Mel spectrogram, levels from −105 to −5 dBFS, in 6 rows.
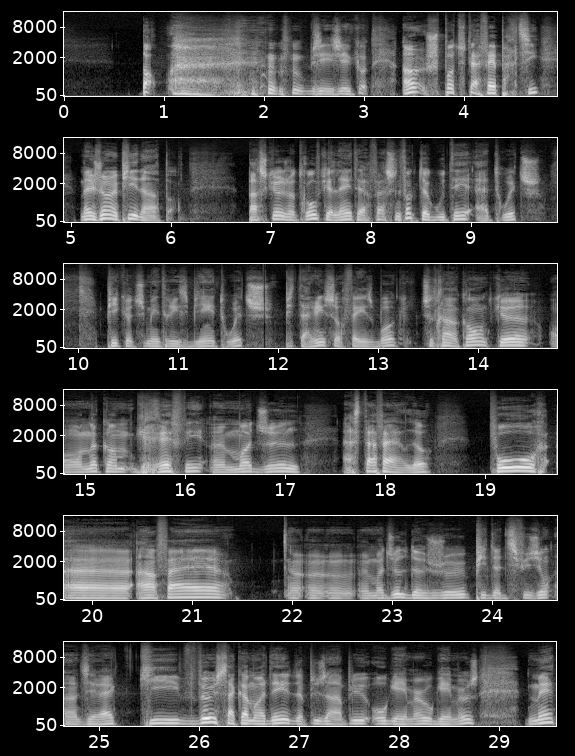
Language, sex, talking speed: French, male, 165 wpm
